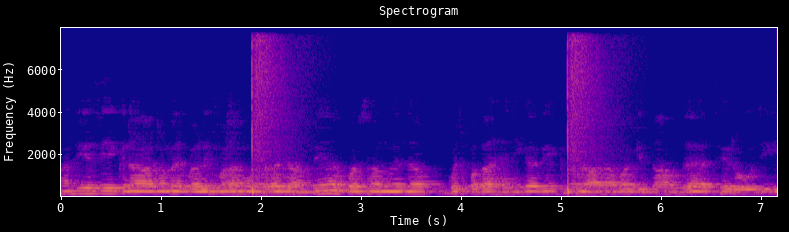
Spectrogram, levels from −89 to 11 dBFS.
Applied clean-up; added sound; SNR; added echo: none; Snare drum; 11 dB; reverberation time 0.6 s.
